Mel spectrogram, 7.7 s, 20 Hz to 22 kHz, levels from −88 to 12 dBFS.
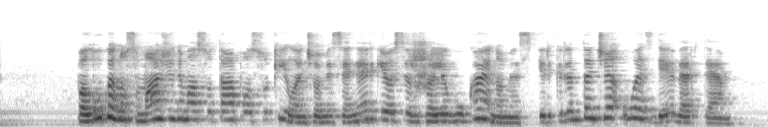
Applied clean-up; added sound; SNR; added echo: none; none; none; none.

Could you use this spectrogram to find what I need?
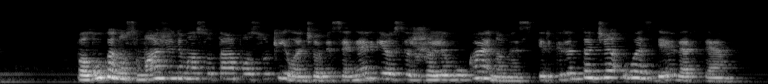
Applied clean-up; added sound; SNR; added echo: none; none; none; reverberation time 0.3 s.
